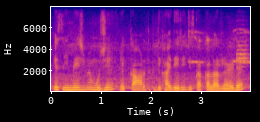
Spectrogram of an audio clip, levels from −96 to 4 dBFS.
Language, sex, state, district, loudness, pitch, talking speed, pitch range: Hindi, female, Bihar, Begusarai, -17 LUFS, 190 Hz, 210 wpm, 180-200 Hz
